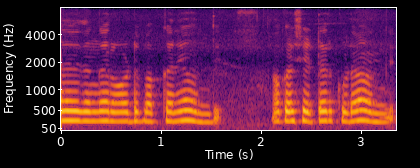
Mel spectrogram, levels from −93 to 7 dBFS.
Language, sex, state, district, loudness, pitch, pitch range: Telugu, female, Andhra Pradesh, Sri Satya Sai, -14 LUFS, 230 Hz, 225-235 Hz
